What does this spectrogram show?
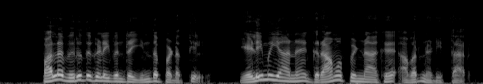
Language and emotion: Tamil, neutral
